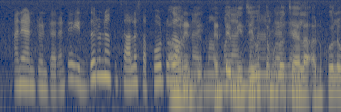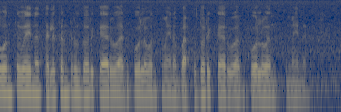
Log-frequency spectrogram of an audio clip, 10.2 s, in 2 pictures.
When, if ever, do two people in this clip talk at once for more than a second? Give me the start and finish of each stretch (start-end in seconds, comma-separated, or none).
2.6-4.5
